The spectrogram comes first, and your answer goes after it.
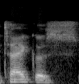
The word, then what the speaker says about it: Tycho: The TYCHOS model is I base it on the model that Tycho Brahe, or we pronounce it Tycho in Swedish.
